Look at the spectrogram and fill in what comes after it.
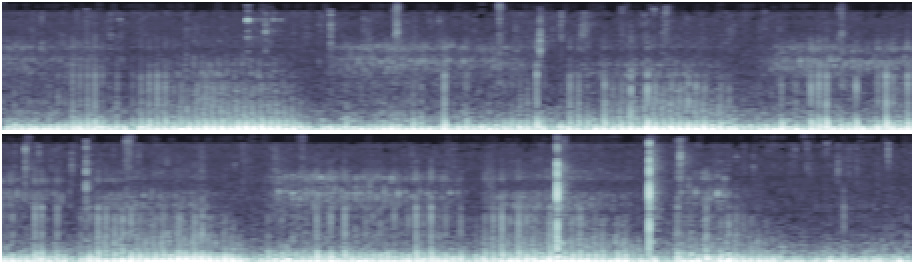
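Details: Sleeping cat purring softly, a deep continuous rumble that swells and eases in steady breath cycles of about two seconds, with faint crackles from a fireplace in the background.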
